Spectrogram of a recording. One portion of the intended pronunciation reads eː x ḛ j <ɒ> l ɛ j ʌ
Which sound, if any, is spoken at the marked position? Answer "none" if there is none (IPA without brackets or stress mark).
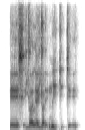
ʌ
